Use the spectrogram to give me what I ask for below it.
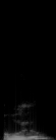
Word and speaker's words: oil: you to pronounce but you have to be make sure that pronounce the l sound at the end oil oil oil can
